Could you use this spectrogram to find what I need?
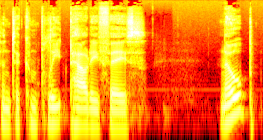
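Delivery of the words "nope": high, punchy refusal; decisive. A narrator's reading. Daniel refusing Becky a Diet Pepsi, decisive. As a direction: shut it down in one firm word. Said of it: "I said decisively".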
